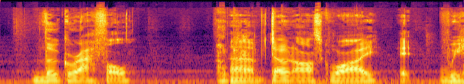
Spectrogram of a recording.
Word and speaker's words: Graffl: This is called the Graffle. Okay. Don't ask why. We have no idea why we started saying that word. It's spelled Graffl, the Graffle. Okay. I expected an E at the end of that.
